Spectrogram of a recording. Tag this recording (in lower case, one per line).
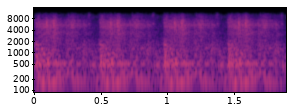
mechanisms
